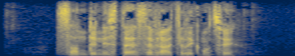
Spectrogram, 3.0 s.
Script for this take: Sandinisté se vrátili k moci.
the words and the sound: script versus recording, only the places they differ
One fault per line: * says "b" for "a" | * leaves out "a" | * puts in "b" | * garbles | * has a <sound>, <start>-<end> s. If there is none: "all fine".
all fine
